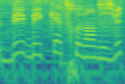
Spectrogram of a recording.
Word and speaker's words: Bébé 98: J, votre nouveau single issu de votre album Bébé 98. C'est bien comme ça que ça se prononce ?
